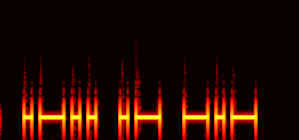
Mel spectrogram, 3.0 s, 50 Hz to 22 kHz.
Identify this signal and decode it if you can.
Morse code, heard as a keyed tone, about 15 wpm, 700 Hz. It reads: LAK
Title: USA Call Signs - 5 Characters - 8x Character Spacing - 15wpm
